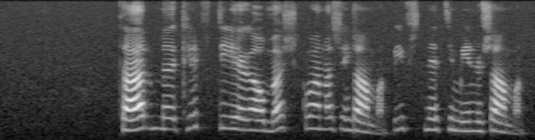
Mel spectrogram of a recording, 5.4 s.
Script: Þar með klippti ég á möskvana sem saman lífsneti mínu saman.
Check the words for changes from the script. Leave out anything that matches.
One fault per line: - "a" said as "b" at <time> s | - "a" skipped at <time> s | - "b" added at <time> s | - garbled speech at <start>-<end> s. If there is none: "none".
none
